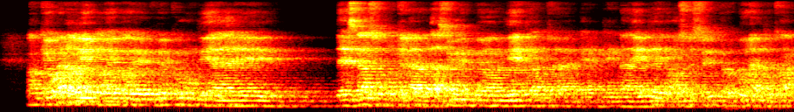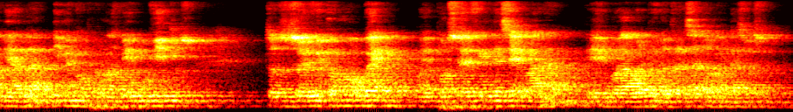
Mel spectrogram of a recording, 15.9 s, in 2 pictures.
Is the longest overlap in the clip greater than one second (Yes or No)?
No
